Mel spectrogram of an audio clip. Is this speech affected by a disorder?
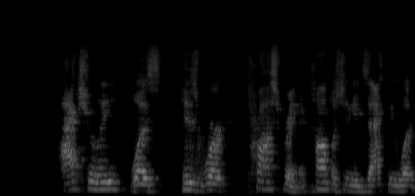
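No.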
